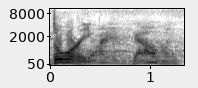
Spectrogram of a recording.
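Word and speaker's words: Doren: He pronounces it Dorian.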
